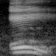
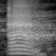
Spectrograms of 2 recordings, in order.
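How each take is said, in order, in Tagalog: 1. Ang letra ay binibigkas sa pangalan nito. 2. Ang letra ay binibigkas sa tunog nito. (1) "Pangalan ng letra ulit" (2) "Ang tunog ng letter A ay A"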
